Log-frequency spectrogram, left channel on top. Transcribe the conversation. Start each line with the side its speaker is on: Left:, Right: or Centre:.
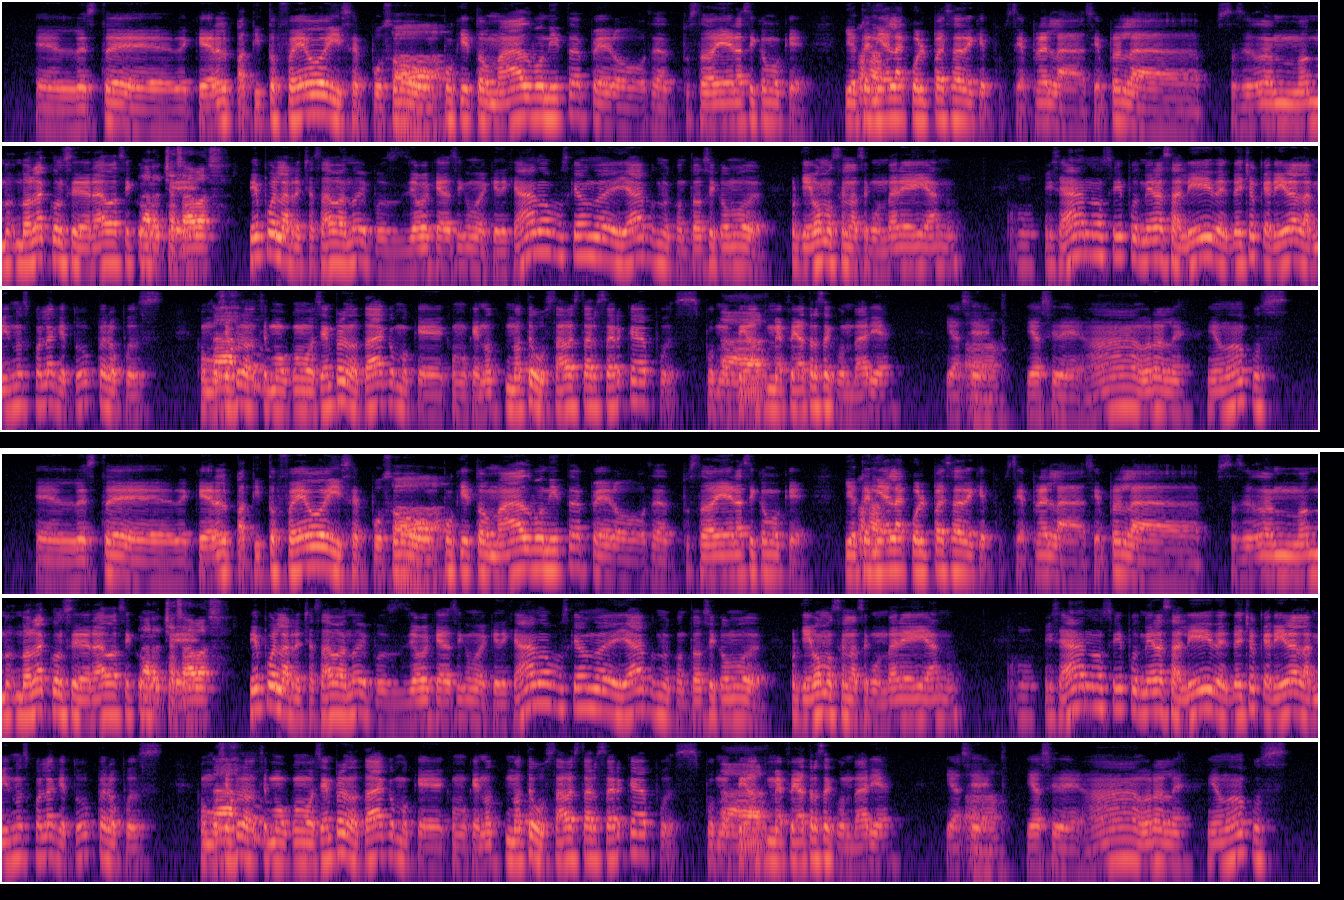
Right: El este de que era el patito feo y se puso
Left: Ah,
Right: un poquito más bonita, pero o sea, pues todavía era así como que yo
Left: ajá.
Right: tenía la culpa esa de que pues, siempre la, siempre la, pues, así, o sea, no, no, no la consideraba así como
Left: La rechazabas.
Right: que, sí, pues la rechazaba, ¿no? Y pues yo me quedé así como de que dije, ah, no, pues qué onda, y ya, pues me contó así como de, porque íbamos en la secundaria y ya, ¿no?
Left: Ujú.
Right: Dice, ah, no, sí, pues mira, salí, de, de hecho quería ir a la misma escuela que tú, pero pues como
Left: Ah,
Right: siempre, como, como siempre notaba como que, como que no, no te gustaba estar cerca, pues, pues me
Left: ah,
Right: fui a, me fui a otra secundaria. Y así
Left: ah.
Right: de, y así de, ah, órale. Y yo, no, pues,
